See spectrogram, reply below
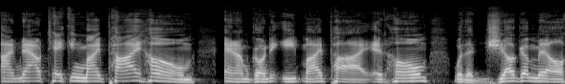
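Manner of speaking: plain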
